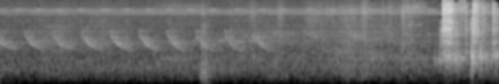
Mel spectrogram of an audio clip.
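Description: A bird repeats a short down-slurred whistled note about three times a second for the first three seconds. Near the end comes a loud clatter of metal hand tools, with a brief ringing.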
